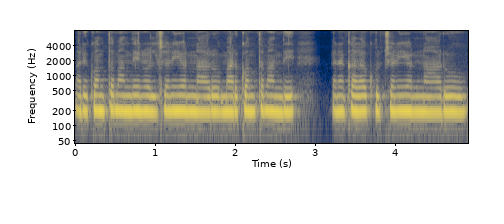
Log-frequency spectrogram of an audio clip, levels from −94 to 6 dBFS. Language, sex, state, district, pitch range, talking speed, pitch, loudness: Telugu, female, Andhra Pradesh, Krishna, 195-200 Hz, 135 wpm, 195 Hz, -12 LUFS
